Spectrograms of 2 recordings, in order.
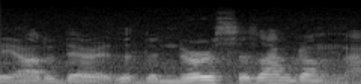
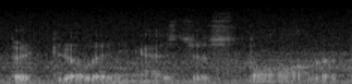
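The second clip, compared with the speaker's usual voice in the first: hushed, sinister, creepy demonic whisper; 8 dB quieter than usual. Describing a film villain to friends, you imitate how he talks, retelling a creepy voice. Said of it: "You know that creepy voice".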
